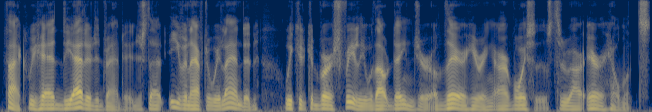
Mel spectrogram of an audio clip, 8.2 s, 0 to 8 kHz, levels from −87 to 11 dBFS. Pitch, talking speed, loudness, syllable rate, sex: 95 Hz, 200 wpm, -19 LUFS, 5.5 syllables/s, male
